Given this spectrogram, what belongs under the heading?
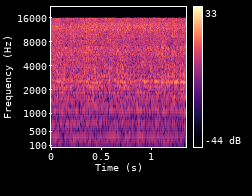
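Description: A loud, steady blender motor whirs and grinds continuously without a break, with no talking over it.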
